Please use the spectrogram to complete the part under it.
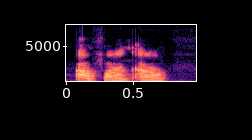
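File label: "half and half", Nigerian Pidgin, female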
